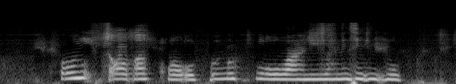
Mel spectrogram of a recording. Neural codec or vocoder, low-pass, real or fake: codec, 16 kHz, 0.5 kbps, FreqCodec, larger model; 7.2 kHz; fake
